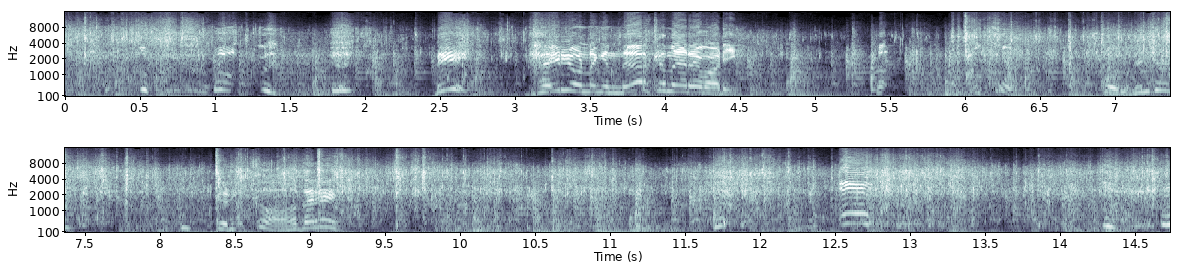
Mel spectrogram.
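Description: Water sloshes steadily.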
